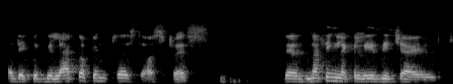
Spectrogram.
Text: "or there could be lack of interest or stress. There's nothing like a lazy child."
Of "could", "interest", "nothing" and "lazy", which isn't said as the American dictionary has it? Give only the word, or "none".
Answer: nothing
